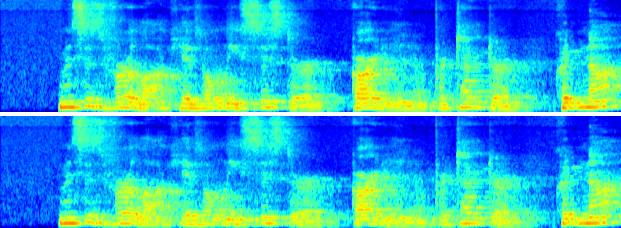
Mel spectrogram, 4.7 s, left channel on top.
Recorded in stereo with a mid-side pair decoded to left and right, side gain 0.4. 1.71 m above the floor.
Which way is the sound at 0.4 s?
30° left.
